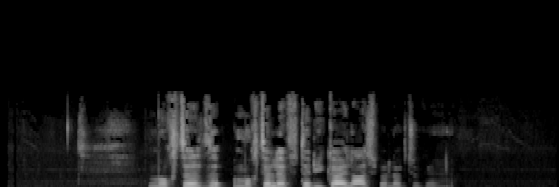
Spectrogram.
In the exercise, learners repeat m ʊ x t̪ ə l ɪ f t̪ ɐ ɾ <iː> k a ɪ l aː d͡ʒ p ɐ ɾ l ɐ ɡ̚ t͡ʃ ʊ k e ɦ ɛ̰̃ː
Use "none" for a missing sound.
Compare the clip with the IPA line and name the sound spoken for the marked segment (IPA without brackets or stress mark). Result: iː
